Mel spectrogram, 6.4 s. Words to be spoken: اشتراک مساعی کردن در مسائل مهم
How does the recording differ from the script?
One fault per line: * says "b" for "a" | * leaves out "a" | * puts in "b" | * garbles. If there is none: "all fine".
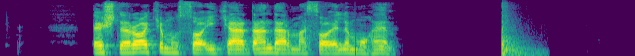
all fine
